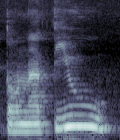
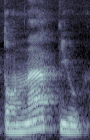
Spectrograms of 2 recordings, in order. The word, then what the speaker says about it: Tonatiuh: ahí pues escuchamos como la señora mexicana dice tonatiuh está incorrecto debe ser tonatiuh otro sería este por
